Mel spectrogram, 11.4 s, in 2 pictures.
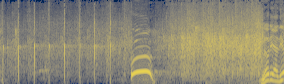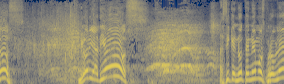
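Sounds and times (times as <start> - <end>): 
audience clapping hands: 0.0 - 8.2
speech: 5.2 - 6.1, 7.2 - 8.4, 10.2 - 11.3.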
